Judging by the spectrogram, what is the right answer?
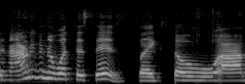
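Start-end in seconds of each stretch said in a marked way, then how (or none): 0.1-1.2 put-on Brooklyn accent, put on. Retelling a listener's wife reacting to a gift, imitating a Brooklyn accent. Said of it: "She's got that Brooklyn accent".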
